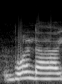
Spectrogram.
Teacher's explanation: ولا يحض، ولا یہاں پر خالی الف ہے، یعنی لام کے بعد جو ہے خالی الف ہے، اور خالی الف کو الف مدہ کہا جاتا ہے، اور الف مدہ کو تقریباً 1 الف کے برابر کھینچ کر پڑھیں گے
